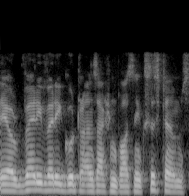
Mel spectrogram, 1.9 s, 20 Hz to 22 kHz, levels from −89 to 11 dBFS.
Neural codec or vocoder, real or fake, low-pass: none; real; 7.2 kHz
